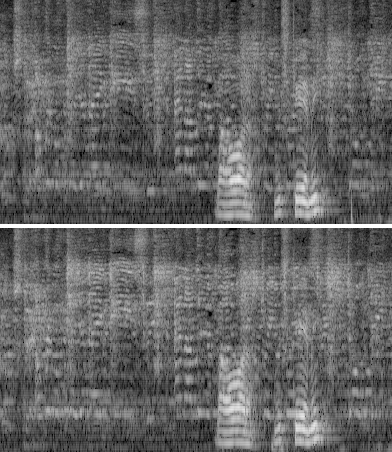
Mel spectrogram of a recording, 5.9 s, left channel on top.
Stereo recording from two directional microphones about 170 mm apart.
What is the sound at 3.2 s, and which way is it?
Speech, 5° right (ahead or behind).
